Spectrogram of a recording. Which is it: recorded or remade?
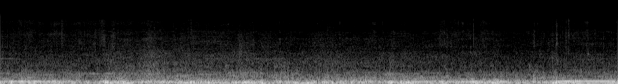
remade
